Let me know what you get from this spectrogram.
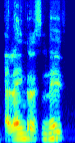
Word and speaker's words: Resnais: Alain Resnais. A ver, Jonathan, a ver. Alain René. Alain René. – Alain em, Acuérdate que, los franceses se pronuncian la R como si no pudiera pronunciarla bien.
